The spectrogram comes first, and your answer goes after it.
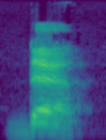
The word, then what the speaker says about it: debt: Kemudian ada BT, as in debt, debt.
